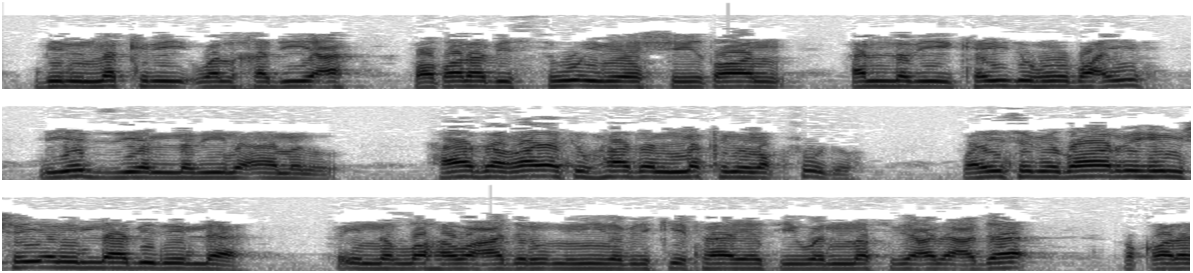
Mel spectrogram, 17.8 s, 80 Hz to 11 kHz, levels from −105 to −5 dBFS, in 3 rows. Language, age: Arabic, 40-59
